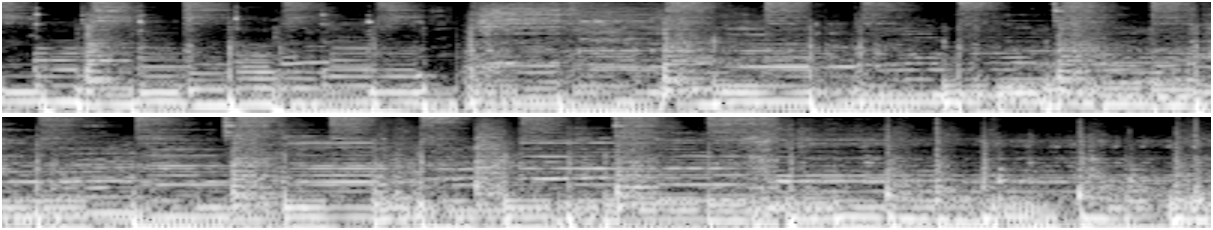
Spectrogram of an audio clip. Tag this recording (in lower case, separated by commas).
music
